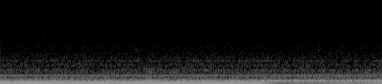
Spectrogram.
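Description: A Lamborghini's engine rumbles on a race track staging area, a steady low drone that swells slightly toward the end as the car passes close by, with no talk over it.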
